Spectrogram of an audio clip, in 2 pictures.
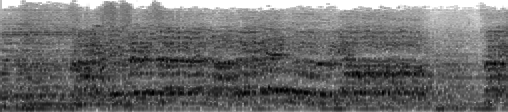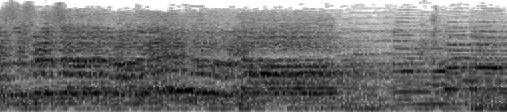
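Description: Mixed church choir of men's and women's voices singing, with instrumental accompaniment holding low notes underneath. The voices break off briefly about halfway through, then start a new phrase.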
